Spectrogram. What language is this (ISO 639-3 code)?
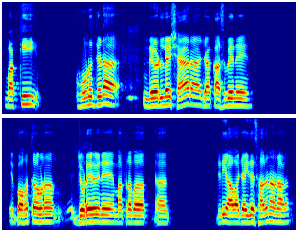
pan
